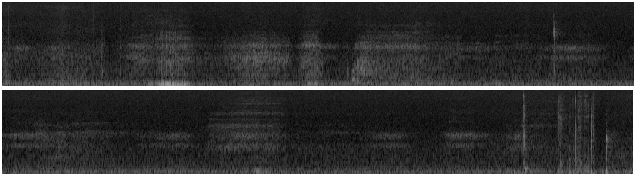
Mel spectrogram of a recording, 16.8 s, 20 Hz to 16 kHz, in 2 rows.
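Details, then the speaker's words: Adult snoring at 1 a.m.; a snore with a snort and some whistling, squeaky breath sounds in a quiet room. "He's got earmuffs on, earplugs in, because he says I snore."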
